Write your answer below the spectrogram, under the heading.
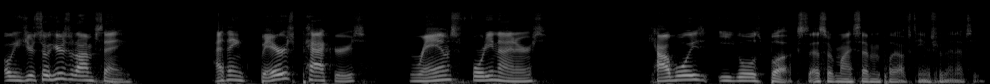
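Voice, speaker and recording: A man's voice: fairly high pitch, animated, normal speed, creaky, a bit bright. A man in his twenties co-hosting a casual sports podcast, brash and argumentative, swearing often. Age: 20s. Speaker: podcast co-host.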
